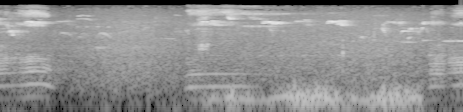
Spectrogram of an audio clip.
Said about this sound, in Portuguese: Esse é o som da estrelinha ametista, uma espécie que tem nome de joia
